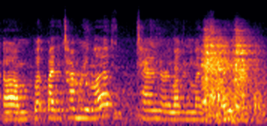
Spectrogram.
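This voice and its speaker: A woman from New York being interviewed, speaking in a measured, thoughtful way. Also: on the high side, fairly even intonation. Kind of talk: casual interview. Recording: echoey room, party noise with dishes.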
